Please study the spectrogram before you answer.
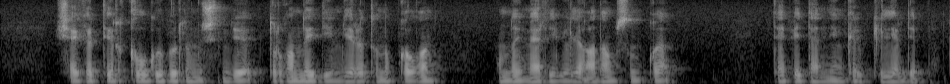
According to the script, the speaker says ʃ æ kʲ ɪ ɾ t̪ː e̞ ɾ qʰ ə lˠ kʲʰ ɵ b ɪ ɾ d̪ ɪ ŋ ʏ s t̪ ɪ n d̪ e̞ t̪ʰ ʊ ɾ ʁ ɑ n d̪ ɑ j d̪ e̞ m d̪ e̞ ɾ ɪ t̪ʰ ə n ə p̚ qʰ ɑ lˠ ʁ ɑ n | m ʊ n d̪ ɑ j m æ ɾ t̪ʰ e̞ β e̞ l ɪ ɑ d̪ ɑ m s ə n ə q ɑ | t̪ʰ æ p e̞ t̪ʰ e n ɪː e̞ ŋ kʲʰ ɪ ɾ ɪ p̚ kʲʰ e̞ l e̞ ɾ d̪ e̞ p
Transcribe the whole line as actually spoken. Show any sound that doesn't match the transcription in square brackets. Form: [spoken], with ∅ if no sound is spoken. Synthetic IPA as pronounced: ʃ æ kʲ ɪ ɾ t̪ː e̞ ɾ qʰ ə lˠ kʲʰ ɵ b ɪ ɾ d̪ ɪ ŋ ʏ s t̪ ɪ n d̪ e̞ t̪ʰ ʊ ɾ ʁ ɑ n d̪ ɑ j d̪ e̞ m d̪ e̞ ɾ ɪ t̪ʰ ə n ə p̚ qʰ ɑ lˠ ʁ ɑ n | m ʊ n d̪ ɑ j m æ ɾ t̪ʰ e̞ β e̞ l ɪ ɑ d̪ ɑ m s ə n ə q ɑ | t̪ʰ æ p e̞ t̪ʰ [æ] n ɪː e̞ ŋ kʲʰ ɪ ɾ ɪ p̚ kʲʰ e̞ l e̞ ɾ d̪ e̞ p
